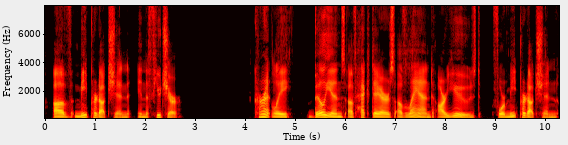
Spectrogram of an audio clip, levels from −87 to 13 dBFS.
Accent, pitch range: American, 100-145 Hz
